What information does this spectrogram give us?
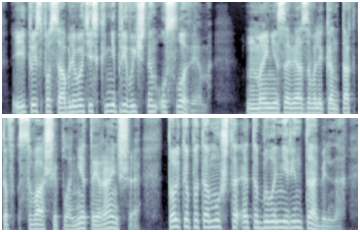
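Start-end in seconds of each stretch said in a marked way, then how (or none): none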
